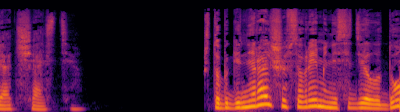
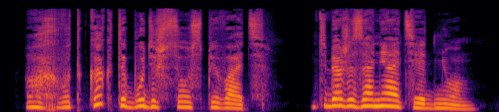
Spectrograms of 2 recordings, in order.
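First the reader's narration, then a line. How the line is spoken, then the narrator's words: Sighing. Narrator (Russian): вздохнула Варвара Леонтьевна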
